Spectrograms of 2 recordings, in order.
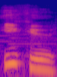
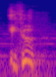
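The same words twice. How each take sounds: First: It is said calmly and plainly. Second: It is said with urgency.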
